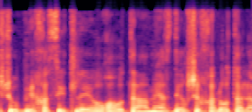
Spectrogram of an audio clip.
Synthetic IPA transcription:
ʃuvbejaχasit̪leo̞ʁao̞thameas̬d̪e̞ʁʃelχalo̞tala

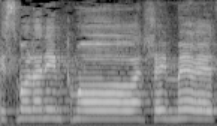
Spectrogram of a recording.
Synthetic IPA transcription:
ismolanimkmoanʃejmeʁe

